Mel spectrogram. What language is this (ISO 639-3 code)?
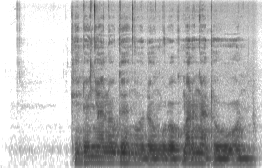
luo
